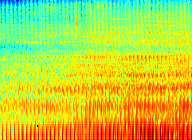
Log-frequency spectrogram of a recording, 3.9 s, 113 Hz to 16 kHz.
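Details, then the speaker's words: 1970 Honda Trail 70, just kick-started, on stabilized fuel: quick regular exhaust pulses at steady idle, even, no knocks or misses; idles nicely. "that sound brings back memories no issues just a fun little ride"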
